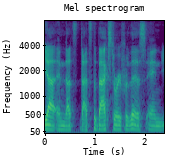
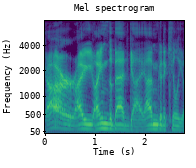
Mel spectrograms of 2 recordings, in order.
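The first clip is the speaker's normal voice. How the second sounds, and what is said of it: Pirate accent. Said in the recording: “I be having a pirate accent.”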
